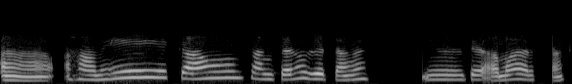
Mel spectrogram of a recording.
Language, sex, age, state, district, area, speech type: Goan Konkani, female, 45-60, Goa, Quepem, rural, conversation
